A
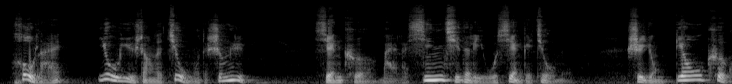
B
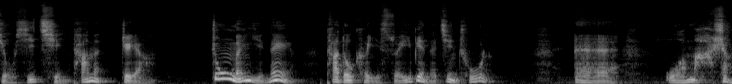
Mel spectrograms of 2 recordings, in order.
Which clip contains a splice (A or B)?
B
